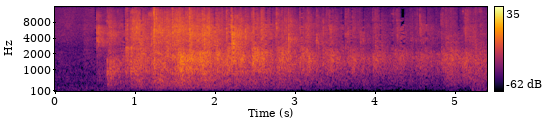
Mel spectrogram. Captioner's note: applause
